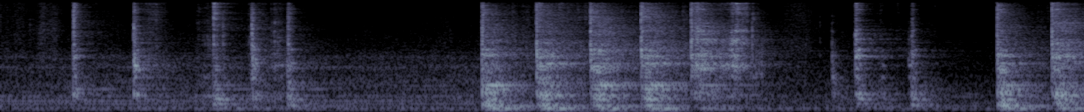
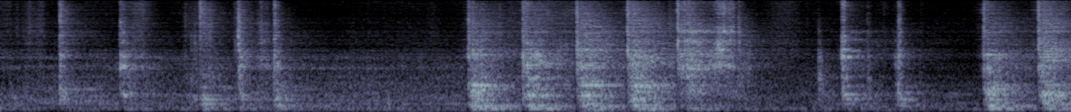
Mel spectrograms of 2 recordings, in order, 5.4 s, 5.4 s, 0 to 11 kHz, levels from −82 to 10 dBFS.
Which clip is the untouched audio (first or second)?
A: first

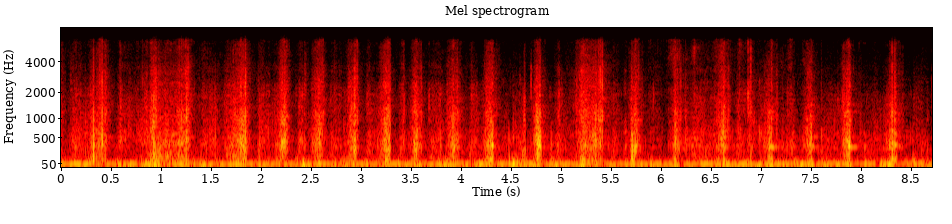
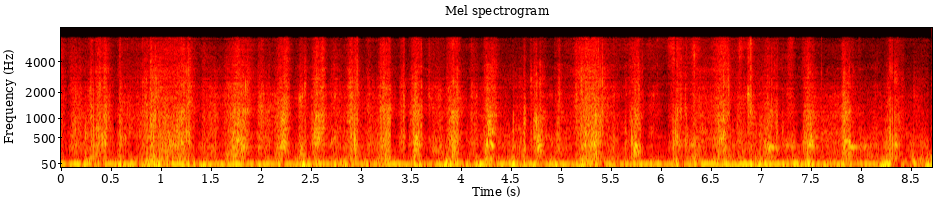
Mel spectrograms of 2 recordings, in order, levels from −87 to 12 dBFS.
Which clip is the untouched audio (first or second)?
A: first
